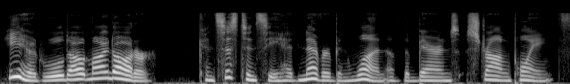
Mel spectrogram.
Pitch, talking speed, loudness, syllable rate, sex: 200 Hz, 170 wpm, -16 LUFS, 4.4 syllables/s, female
